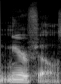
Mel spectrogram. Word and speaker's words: Meerapfel: the label in there I think I mispronounced it last time but mirrell so it's not too difficult this is a churo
